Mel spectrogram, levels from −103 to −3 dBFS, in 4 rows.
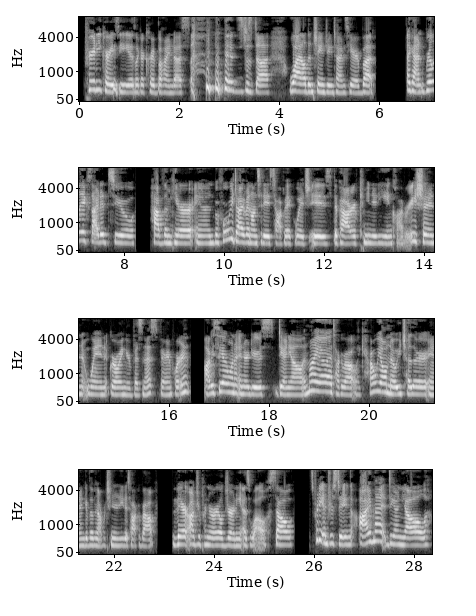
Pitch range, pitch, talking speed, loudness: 220-255 Hz, 225 Hz, 175 wpm, -19 LUFS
